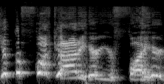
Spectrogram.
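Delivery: shrill, swooping, very high, loud furious yell. Retelling how the manager yelled at the delivery guy: imitating a manager yelling. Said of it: "she's just yelling at him".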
